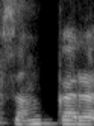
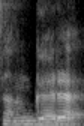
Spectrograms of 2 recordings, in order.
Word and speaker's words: शङ्कर: शङ्करप्रवृत्ता शङ्करप्रवृत्ता It's not Sankara, it's Sangara.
